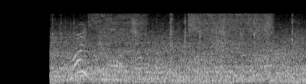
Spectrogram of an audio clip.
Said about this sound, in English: You are spraying me.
